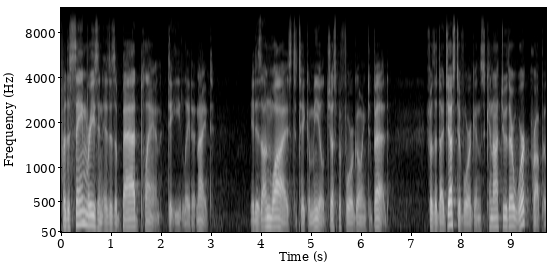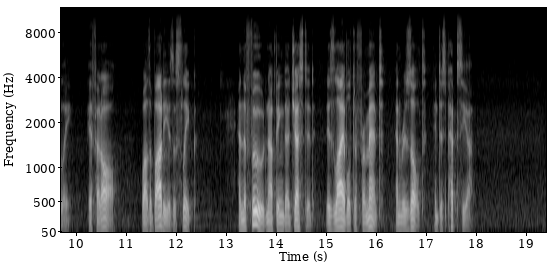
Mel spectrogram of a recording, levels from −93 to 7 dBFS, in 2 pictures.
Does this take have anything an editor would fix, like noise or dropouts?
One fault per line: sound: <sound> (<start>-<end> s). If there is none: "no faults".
no faults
